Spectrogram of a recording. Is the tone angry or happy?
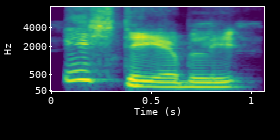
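happy. It is said in a happy tone. "Or I could say it happily"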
